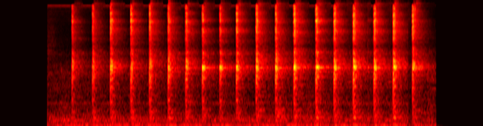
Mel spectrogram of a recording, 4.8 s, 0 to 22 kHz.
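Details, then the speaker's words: Lapidus procedure for hallux valgus, AO workshop: about 19 quick sharp metallic taps as a hammer and chisel complete the osteotomy cut. "as before the cut can be completed with the hammer and chisel"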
